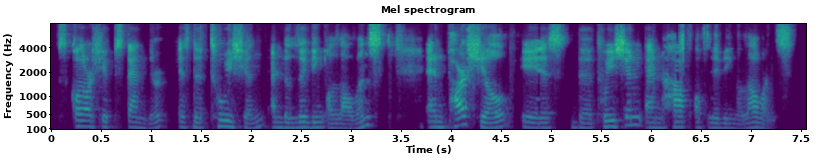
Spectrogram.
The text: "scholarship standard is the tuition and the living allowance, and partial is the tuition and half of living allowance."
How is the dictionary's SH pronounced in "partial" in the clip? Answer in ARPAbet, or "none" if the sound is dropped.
SH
